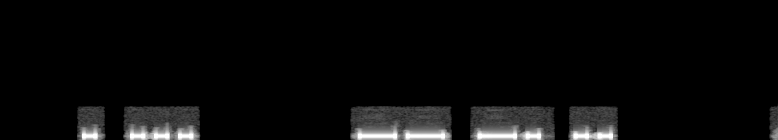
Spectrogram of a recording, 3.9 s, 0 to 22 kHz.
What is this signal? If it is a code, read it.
Morse code, heard as a keyed tone, about 20 wpm, 700 Hz. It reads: ES MNI
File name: UK MASTER QSOs TRAINING / 20WPM / UK MASTER QSOs 0053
